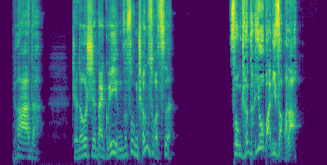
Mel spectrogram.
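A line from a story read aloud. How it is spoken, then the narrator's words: Angry cursing. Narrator (Chinese): 牛太官怒骂道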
